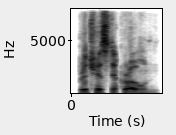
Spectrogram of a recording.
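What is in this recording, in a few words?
"brachistochrone", American English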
